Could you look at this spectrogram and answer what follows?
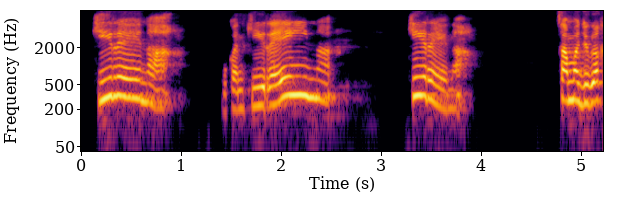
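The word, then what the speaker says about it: きれい: Jadi di sini meskipun penulisannya dia huruf I, dia fungsinya memperpanjang huruf E-nya. Jadi dibacanya kire bukan kirei.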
